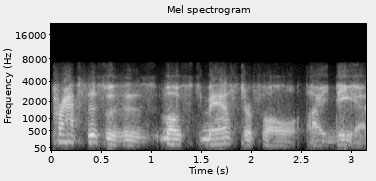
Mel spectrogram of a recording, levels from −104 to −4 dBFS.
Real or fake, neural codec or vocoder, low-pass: real; none; 7.2 kHz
